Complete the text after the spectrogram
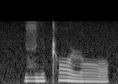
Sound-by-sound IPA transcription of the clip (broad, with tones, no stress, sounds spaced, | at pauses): z i˨ ʈʰ ɔ˦˨ ɭ ɔ˨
